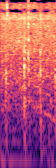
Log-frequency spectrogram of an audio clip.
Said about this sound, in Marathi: आज पाऊस यायला लागला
